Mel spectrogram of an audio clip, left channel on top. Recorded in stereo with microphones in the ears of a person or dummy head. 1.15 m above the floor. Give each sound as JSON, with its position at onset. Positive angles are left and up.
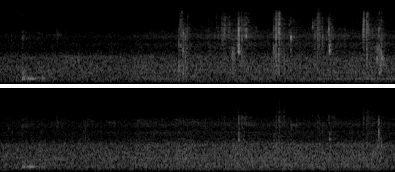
{"t": 0.2, "sound": "a splash", "side_deg": 0, "distance_m": 3.5}
{"t": 1.8, "sound": "a splash", "side_deg": 70, "distance_m": 0.6}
